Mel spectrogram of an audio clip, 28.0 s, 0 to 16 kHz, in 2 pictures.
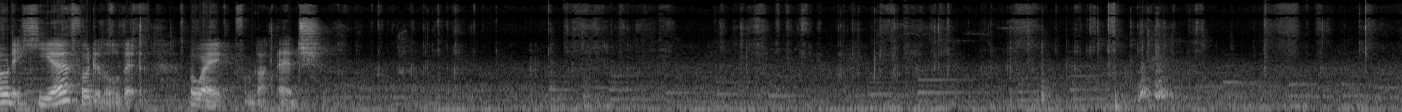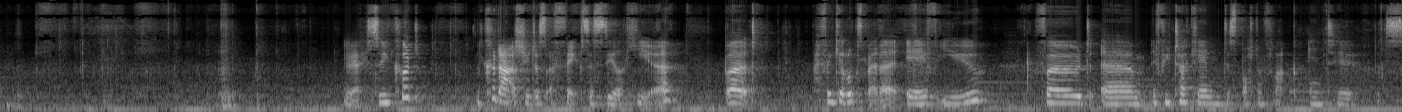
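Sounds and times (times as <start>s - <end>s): quiet background music: 0.0s - 28.0s
paper folding and rustling: 3.2s - 17.4s, 18.2s - 19.4s.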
